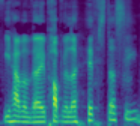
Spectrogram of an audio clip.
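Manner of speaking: put-on fake German accent. Quoting a French girl, the speaker slips into a German accent. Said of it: "That's a German accent".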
